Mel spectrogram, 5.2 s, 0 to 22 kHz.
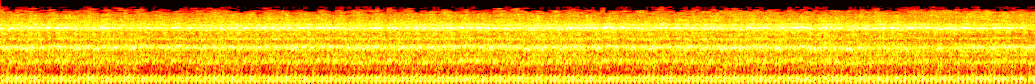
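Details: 2006 Honda CBR1000RR running: thin constant whine over mechanical clatter that gets louder with revs; bike felt held back, is hard to shift and hard to move in gear even with the clutch held, but rolls freely in neutral.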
